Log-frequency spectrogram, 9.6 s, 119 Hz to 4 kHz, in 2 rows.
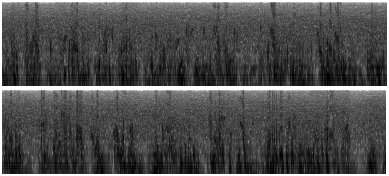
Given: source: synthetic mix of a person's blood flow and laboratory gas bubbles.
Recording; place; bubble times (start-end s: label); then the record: Doppler ultrasound of blood flow; precordium
0.01-0.52 s: bubbles
0.58-1.11 s: bubbles
1.20-1.72 s: bubbles
1.83-2.24 s: bubbles
2.27-2.42 s: bubbles
2.49-3.02 s: bubbles
3.20-4.41 s: bubbles
4.54-5.12 s: bubbles
5.25-5.86 s: bubbles
5.90-6.08 s: bubbles
6.18-6.50 s: bubbles
6.69-7.31 s: bubbles
7.38-7.98 s: bubbles
8.05-9.19 s: bubbles
From the record:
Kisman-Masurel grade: 343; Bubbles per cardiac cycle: rolling drumbeat, 9 or more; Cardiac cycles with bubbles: 100%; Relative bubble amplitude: loud (0.450 to 0.775); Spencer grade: 3 (all of the cardiac periods contain showers or single bubble signals, but not dominating or overriding the cardiac motion signals); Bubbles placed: anywhere in the cardiac cycle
